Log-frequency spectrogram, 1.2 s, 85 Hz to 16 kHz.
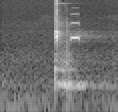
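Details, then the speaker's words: Honda Civic EM1 Si alarm arming: single sharp chirp with short electronic tone tail; alarm works normally. "this would be some updates on things that I have and the alarm actually works my dude"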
